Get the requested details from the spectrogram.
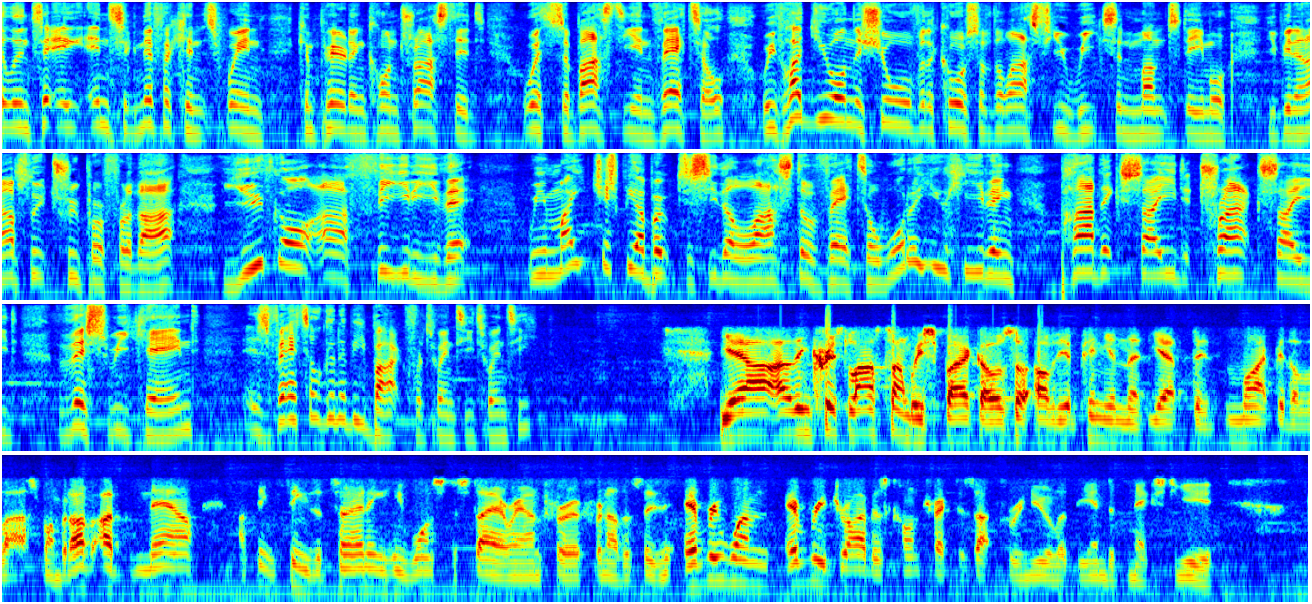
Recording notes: From the rooftop garden of Barasti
